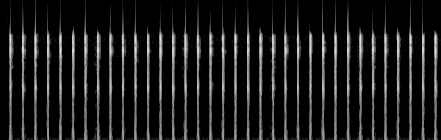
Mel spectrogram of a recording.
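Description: Even, clock-like ticking, about four crisp ticks a second, with silence between the ticks.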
